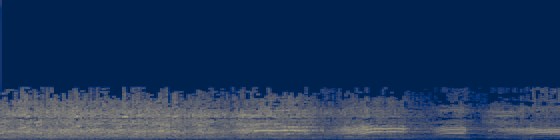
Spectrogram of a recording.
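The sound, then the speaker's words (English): A ship's parrot squawks loudly, a harsh, raspy screech that runs almost continuously, breaking into shorter warbling squawks toward the end. “That's the ship's parrot.”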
